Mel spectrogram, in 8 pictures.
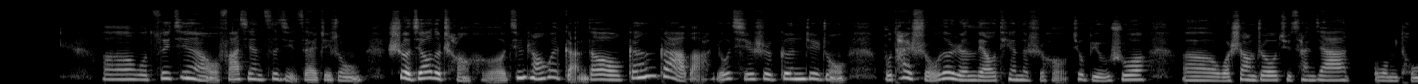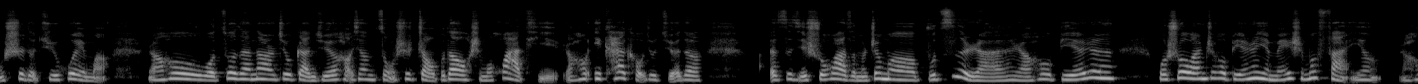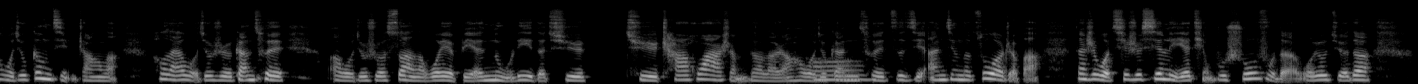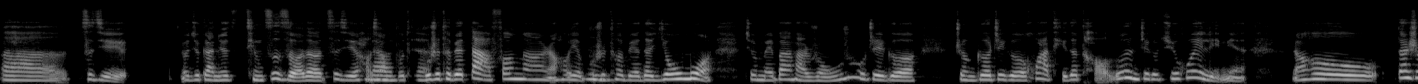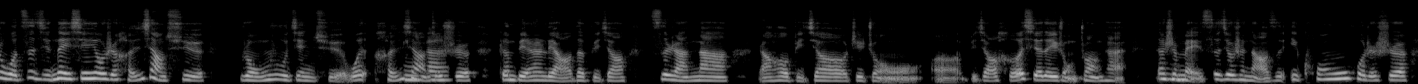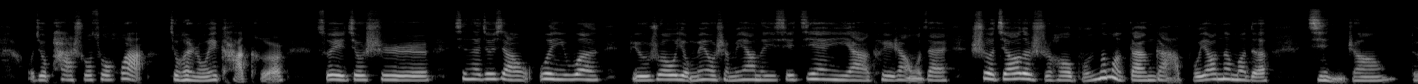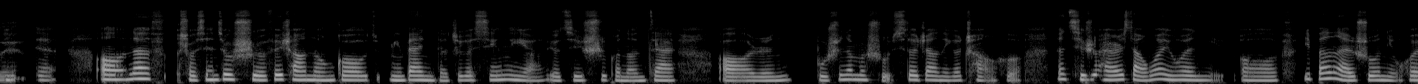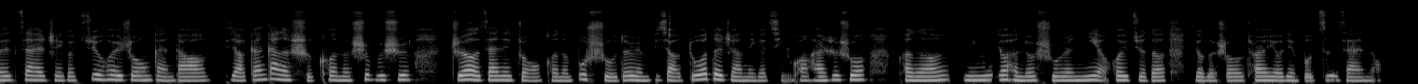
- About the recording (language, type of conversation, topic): Chinese, advice, 在聚会中我该如何缓解尴尬气氛？
- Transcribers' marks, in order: other background noise; teeth sucking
